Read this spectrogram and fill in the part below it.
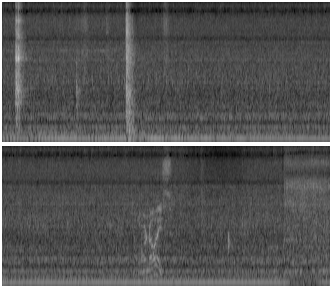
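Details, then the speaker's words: Mustang on blocks after replacing a torque converter that blew up and deleting the failed A/C compressor: motor fires right up to a steady, even idle with a smooth low rumble, no whine or knock from the transmission; the previous noise is gone. "this is sweet no more noise noise uh torque converter sounds great motor fires right back up super stoked"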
